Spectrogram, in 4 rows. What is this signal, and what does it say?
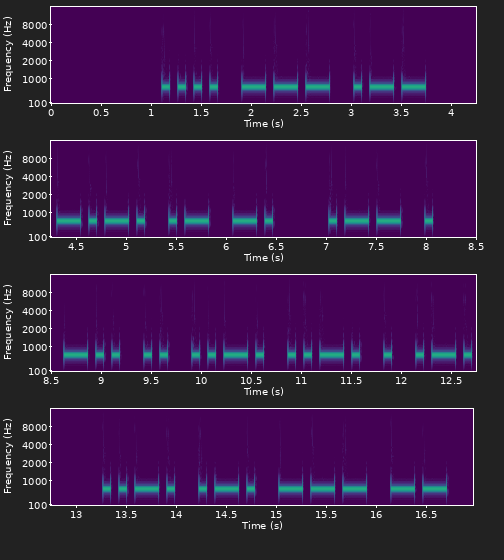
Morse code, heard as a keyed tone, about 15 wpm, 700 Hz. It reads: HOW CAN WE DIFFER FROM
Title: Sentences from Top 1000 Words - Review Part 1 - 15wpm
